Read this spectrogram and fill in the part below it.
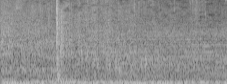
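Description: A Confringo blasting spell explodes in the Hogwarts Legacy video game, giving one short, sharp burst over a steady low rumble of game sound.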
